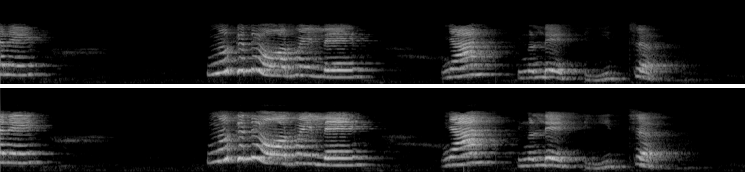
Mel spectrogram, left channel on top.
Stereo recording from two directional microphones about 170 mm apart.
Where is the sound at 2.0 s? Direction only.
20° left (ahead or behind).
